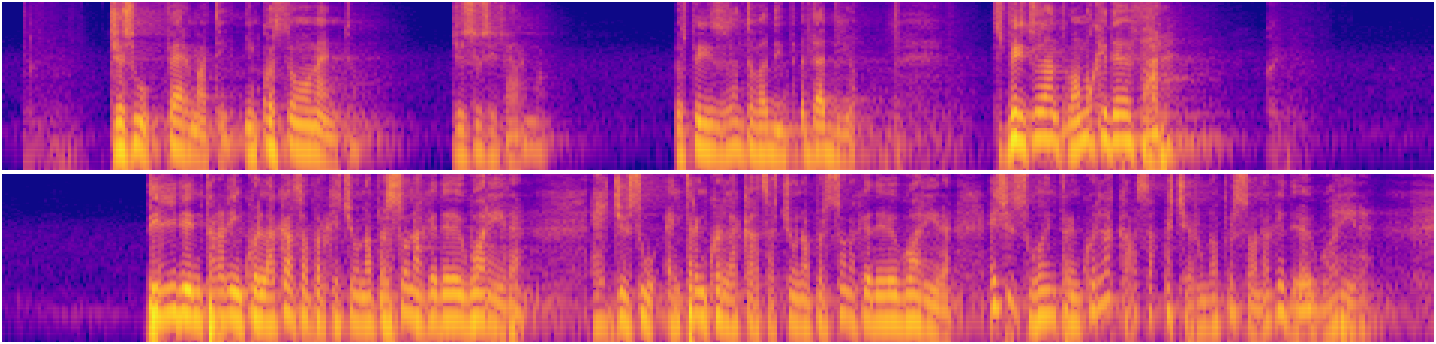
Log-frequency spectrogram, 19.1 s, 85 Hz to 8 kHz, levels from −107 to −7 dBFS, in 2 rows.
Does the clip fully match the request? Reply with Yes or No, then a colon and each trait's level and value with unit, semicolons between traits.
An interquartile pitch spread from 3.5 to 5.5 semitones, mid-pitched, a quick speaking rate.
Yes: average, 4.0 semitones; medium, 155 Hz; fast, 185 wpm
